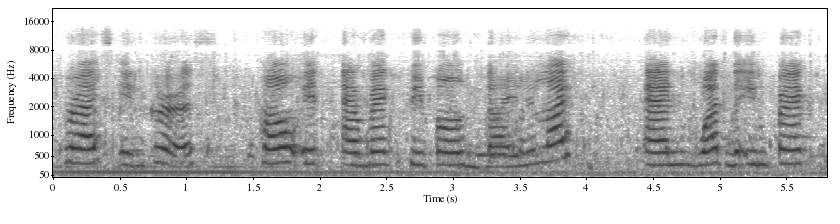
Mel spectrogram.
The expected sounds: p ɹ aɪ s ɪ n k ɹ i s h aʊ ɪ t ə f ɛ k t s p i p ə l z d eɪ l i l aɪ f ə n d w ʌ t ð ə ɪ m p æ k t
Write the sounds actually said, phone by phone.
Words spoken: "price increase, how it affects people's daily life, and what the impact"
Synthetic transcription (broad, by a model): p ɹ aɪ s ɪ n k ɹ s h aʊ ɪ t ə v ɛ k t p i p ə l d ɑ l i l aɪ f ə n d w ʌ t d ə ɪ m p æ k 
